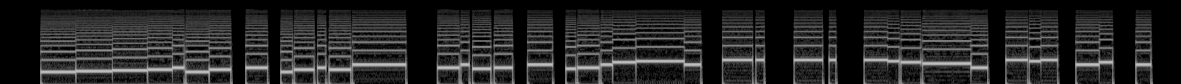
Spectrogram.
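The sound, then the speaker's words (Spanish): DOS game music playing only a melody: a single buzzy, beeping square-wave voice stepping through mid-pitched notes in loud bursts separated by brief silences, with no harmony and no talking. “En DOS escuchas solamente la melodía.”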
